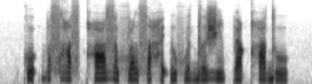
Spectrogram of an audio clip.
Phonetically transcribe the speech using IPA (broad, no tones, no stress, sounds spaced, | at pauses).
k o ʔ b ɯ sˤ ʁ i sˤ qʰ ɔ zˤ e xʷ ɔ l sˤ ɛ h e ʔ ɯ xʷ a d ɤ ʒ i p ɛ qʰ ɔ d u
